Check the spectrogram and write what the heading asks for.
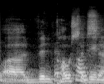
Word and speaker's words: Vinpocetin: Vinpocetin, am I pronouncing that correctly? – Vinpocetin, I generally say.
